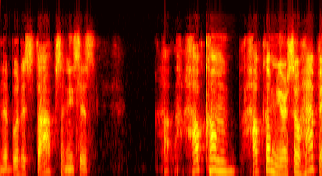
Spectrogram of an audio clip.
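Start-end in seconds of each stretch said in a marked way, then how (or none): 2.3-4.8 high-pitched, halting amazement; incredulous questioning. Retold or imitated. Buddha stops to ask the happy old man, incredulous. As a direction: act out a baffled, wondering questioner.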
